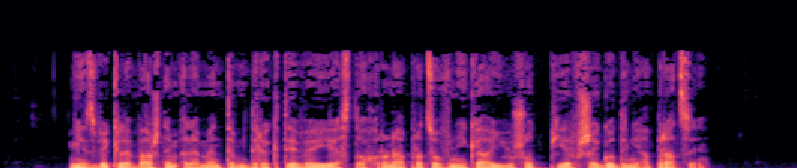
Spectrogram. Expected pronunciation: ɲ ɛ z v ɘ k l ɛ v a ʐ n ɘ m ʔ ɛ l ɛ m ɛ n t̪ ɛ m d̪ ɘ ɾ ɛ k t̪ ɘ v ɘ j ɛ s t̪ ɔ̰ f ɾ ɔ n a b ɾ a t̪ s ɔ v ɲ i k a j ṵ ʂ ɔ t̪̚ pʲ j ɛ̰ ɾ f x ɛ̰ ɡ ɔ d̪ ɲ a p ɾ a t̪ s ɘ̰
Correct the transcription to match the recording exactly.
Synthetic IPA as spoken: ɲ ɛ z v ɘ k l ɛ v a ʐ n ɘ m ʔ ɛ l ɛ m ɛ n t̪ ɛ m d̪ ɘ ɾ ɛ k t̪ ɘ v ɘ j ɛ s t̪ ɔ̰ x ɾ ɔ n a p ɾ a t̪ s ɔ v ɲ i k a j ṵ ʂ ɔ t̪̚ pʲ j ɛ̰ ɾ f ʂ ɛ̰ ɡ ɔ d̪ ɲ a p ɾ a t̪ s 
